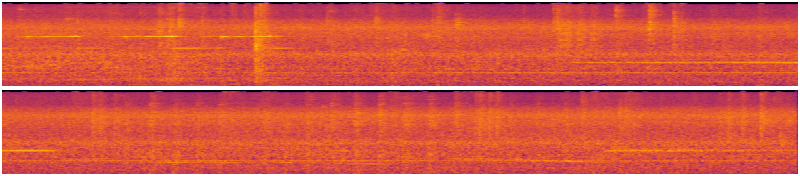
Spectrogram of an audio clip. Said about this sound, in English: The destination of this train is North Station.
